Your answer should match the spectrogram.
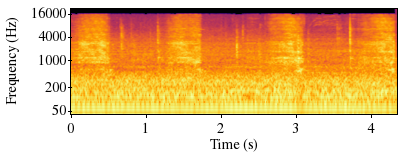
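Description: Flat hand file rasping across a steel woodruff key seated in a windlass shaft, taking its height down because the key sits about half a millimetre too high. Three slow strokes about a second and a half apart.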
